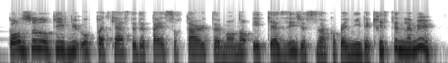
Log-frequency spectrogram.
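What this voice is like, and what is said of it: Hoarse, partly lost voice. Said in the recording (French): “ma voix est un peu différente aujourd'hui, c'est que j'ai perdu la voix cette semaine”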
